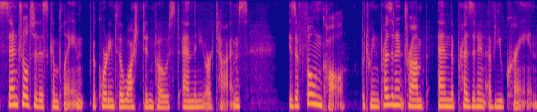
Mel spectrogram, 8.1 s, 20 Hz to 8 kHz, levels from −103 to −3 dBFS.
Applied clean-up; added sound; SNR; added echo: neural mask model Resemble Enhance denoiser.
